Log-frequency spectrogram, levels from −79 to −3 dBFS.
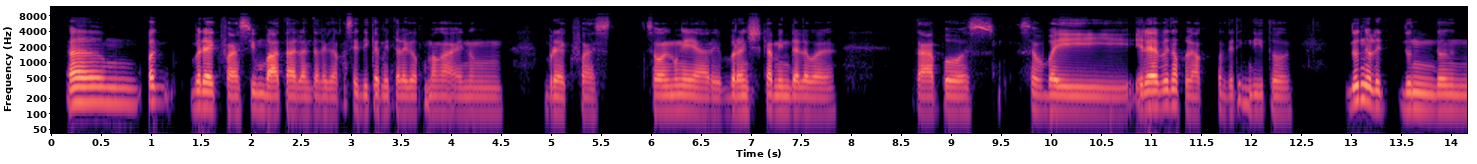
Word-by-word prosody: Um, 165 0 +5
’pag 170 0 +3 0.3
breakfast, 130 -6 +4
’yong 125 -2 -4
bata 110 0 +5
lang 105 -1 -3
talaga 105 -1 -4
kasi 120 - -5
’di 115 - -6
kami 110 -1 -3
talaga 110 0 -1
kumakain 110 -1 -3
ng 105 0 -6 0.6
breakfast. 105 -2 -4 0.3
So, 115 0 +2
ang 115 - 0
mangyayari 110 -3 0
brunch 110 +2 0
kaming 115 -2 0
dalawa, 105 -1 0 0.8
tapos 110 0 0 0.2
sabay 115 -1 +1 0.7
11:00, 135 -4 +4
pagdating 125 +8 -9
dito, 110 -2 -6 0.5
do'n 175 +2 +4
ulit 140 -1 -3
do'n 130 -2 -1
do'n 120 0 +1
115 Hz, 125 wpm, -26 LUFS, 110-130 Hz, 0.8 s, Um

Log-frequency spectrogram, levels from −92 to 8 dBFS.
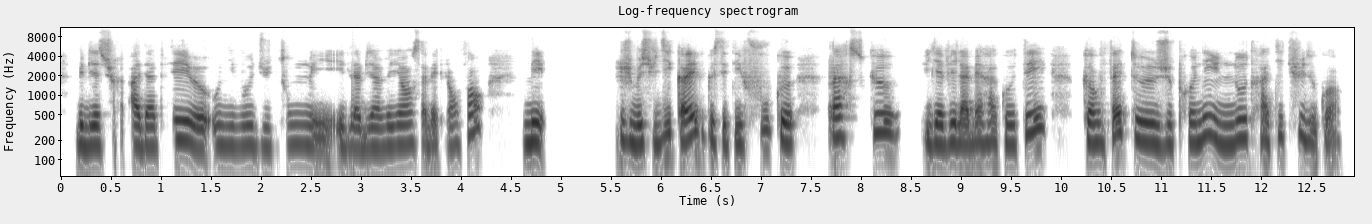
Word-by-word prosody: mais 170 - +3
bien 170 +1 +4
sûr 165 - -10
adapté, 165 +5 +2
heu, 155 -3 +3
au 170 - -3
niveau 165 0 -3
du 160 -1 -9
ton 175 +2 -7
et - - -3
et - - +1
de 160 - -6
la 155 - +2
bienveillance 165 +3 -1
avec - - -4
l'enfant. 175 - -3 0.4
Mais 185 0 +5 0.7
je 190 -3 -1
me 170 - +4
suis 175 0 -4
dit, 130 -6 -1
quand - - +5
même, 240 - +5
que 235 - -2
c'était 170 -1 -2
fou 145 -4 -7
que 180 -3 +5 0.3
parce 225 +1 +1
qu'il 260 -2 0 0.3
y 180 - +2
avait 175 +2 +4
la 85 - +4
mère 90 +1 -1
à 95 - -1
côté, 170 0 +1 0.3
qu'en 185 -1 +3
fait, 170 -1 +1
heu, 190 -3 +5
je 170 +1 -2
prenais 185 +7 0
une 175 -1 0
autre 215 +1 0
attitude, 230 -2 -3
quoi. - - -5
175 Hz, 205 wpm, -23 LUFS, 165-195 Hz, 0.7 s, Mais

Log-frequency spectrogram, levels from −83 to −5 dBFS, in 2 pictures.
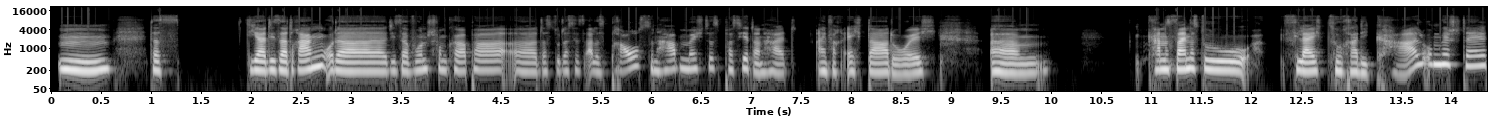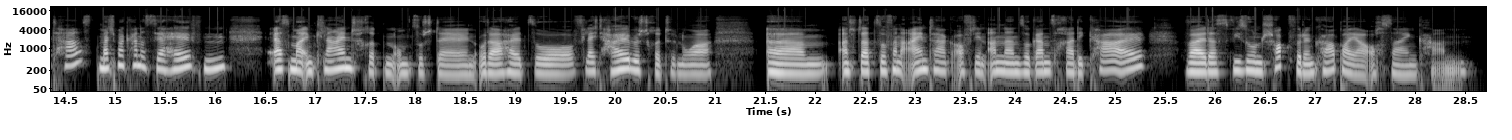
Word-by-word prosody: Mhm. 205 0 +5 0.4
Das 195 -2 -3 0.7
ja, 200 -1 +7
dieser 200 0 +4
Drang 210 +8 +5
oder 185 -2 +4
dieser 185 -1 -4
Wunsch 205 +2 -3
vom 210 -2 -6
Körper, 200 -2 -1
äh, - - -5
dass 180 +1 -11
du 190 - -12
das 185 -1 -10
jetzt 195 -2 -14
alles 175 -1 -5
brauchst 230 +10 -3
und 190 -2 -5
haben 215 +3 -2
möchtest, 225 +2 -6
passiert 215 0 -4
dann 170 +1 -4
halt 160 -2 -5 0.2
einfach 185 -2 -4
echt 180 0 -5
dadurch. 170 0 +1 0.5
Ähm, 165 0 +1 1.0
kann 210 0 +3
es 210 - +1
sein, 215 0 +9
dass 230 -1 +3
du 200 -4 +4
ha - - -15 0.2
vielleicht 185 -1 +3
zu 195 - -1
radikal 170 - -1
umgestellt 310 -3 +1
hast? 310 +6 -3
Manchmal 235 +6 +1
kann 290 +1 -2
es 250 - -8
ja 220 - +1
helfen, 225 +2 -1 0.4
erst 215 -5 +3
mal 200 -2 +5
in 180 +1 0
kleinen 220 +3 +2
Schritten 170 -6 -7
umzustellen 150 -2 -5
oder 165 -1 +1
halt 160 -1 -2
so 155 -1 -2
vielleicht 180 +2 -5
halbe 205 +2 +3
Schritte 160 -4 -9
nur, 150 0 -2 0.6
ähm, 160 -2 +2
anstatt 180 0 0
so 185 - -2
von 195 0 -2
einen 200 +4 +1
Tag 190 -3 -4
auf 170 - -6
den 170 -3 -6
anderen 175 -1 0
so 170 0 -2
ganz 175 +1 -2
radikal, 195 - 0 0.4
weil 175 -1 +6
das 175 0 -2
wie 195 - -1
so 195 +1 -1
'n 185 -1 +1
Schock 255 +7 -2
für 180 - -2
den 160 -1 -1
Körper 185 -1 -2
ja 145 -2 -2
auch - - -8
sein 145 -2 -7
kann. 180 +1 -12
185 Hz, 170 wpm, -24 LUFS, 170-210 Hz, 1.0 s, sein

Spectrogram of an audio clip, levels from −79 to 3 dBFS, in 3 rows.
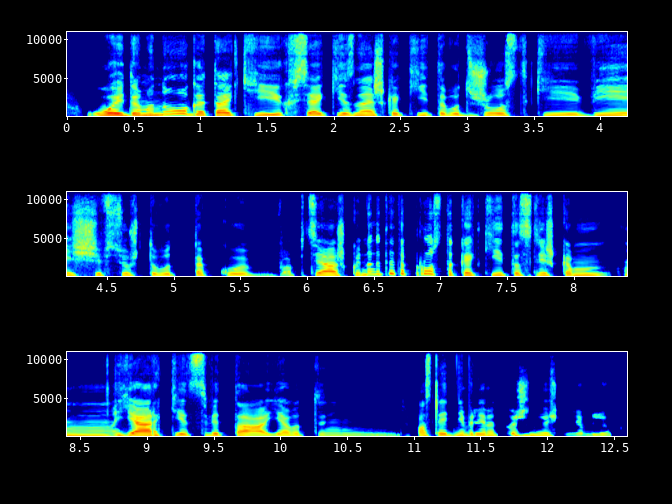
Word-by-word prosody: Ой, 225 +2 +8
да 215 +2 +3
много 305 +6 +2
таких! 215 - +2
Всякие, 215 -2 +1
знаешь, 235 +2 +1
какие-то 205 0 -4
вот 195 -3 -3
жесткие 200 -1 -3
вещи, 230 +2 -2
всё, 220 +3 -6
что 200 0 -7
вот 195 -1 -3
такое 195 -1 -3
в 190 +3 -19
обтяжку 235 +7 0
иногда 330 +7 -2
это 385 -1 -2
просто 365 -4 -1
какие-то 240 -2 -2
слишком, 205 -3 -3
м, 195 -2 -4
яркие 210 -2 +6
цвета. 195 -5 +2
Я 190 +5 -2
вот 185 -1 -8
н 170 +4 -14
последнее 195 -1 -2
время 195 -2 -2
тоже 185 -1 -4
не 170 -2 -5
очень 160 0 -10
люблю. 150 -2 -10
205 Hz, 155 wpm, -23 LUFS, 190-230 Hz, -, Ой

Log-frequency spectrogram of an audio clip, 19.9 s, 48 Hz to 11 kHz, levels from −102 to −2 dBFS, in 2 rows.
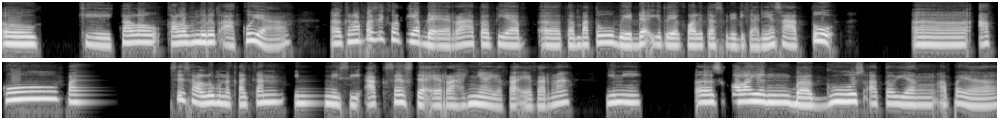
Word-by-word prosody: Oke, 190 -3 0
kalau 225 +1 +2
kalau 205 +1 +3
menurut 230 0 +4
aku 210 +10 +1
ya, 170 -1 -1 0.4
eee, 205 0 0
kenapa 250 +4 +1
sih 305 - -3
kok 280 -1 -1
tiap 230 -4 +1
daerah 175 +2 +1
atau 185 -2 -2
tiap, 175 -1 -2
eee, 170 -1 -1
tempat 170 +1 -2
tuh 220 0 +2
beda 175 +2 +3
gitu 180 -2 -1
ya 165 - +2
kualitas 170 0 -1
pendidikannya? 160 0 -4
1, 195 +7 +1 0.8
eee, 180 -1 0
aku 210 +7 -2 0.6
pasti 230 0 -5 0.7
selalu 215 -3 +2
menekankan 220 +6 -2
ini 205 -1 -2
sih 175 -3 -6
akses 210 +3 -2
daerahnya 170 +1 -1
ya, 155 - -8
Kak, 165 0 -3
ya 155 - -7
karena 170 +7 -2 0.5
gini, 225 0 +2 0.6
eee, 230 +1 +4
sekolah 240 +2 +3
yang 225 -3 +4
bagus 200 +8 +3
atau 200 0 -4
yang 180 -1 -2
apa 210 - -6
ya, 165 -3 -2
195 Hz, 135 wpm, -20 LUFS, 170-225 Hz, 0.8 s, menurut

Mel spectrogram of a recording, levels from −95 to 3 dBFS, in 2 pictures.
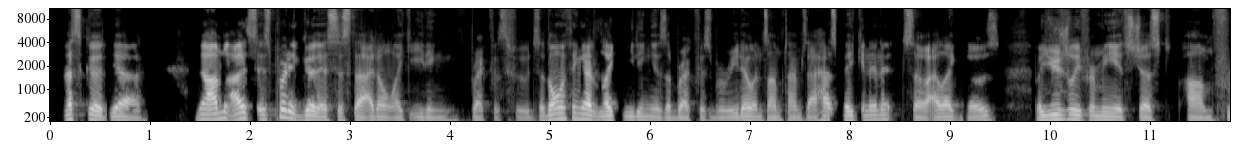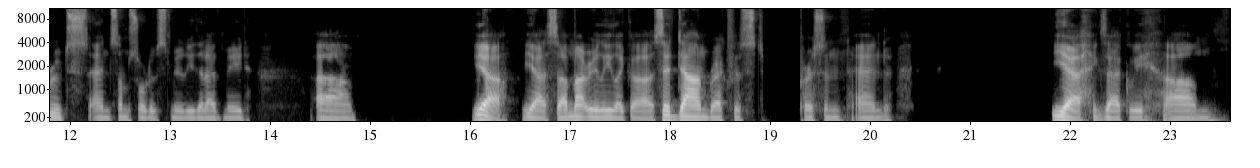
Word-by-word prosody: That's 145 0 +3
good, 130 -8 +3
yeah. 110 -4 +1 0.6
No, 150 0 +6
I'm 155 +3 +8
I 165 - +6
it's 145 -5 0
pretty 190 +1 +4
good, 130 0 +4
it's 110 -1 0
just 120 -3 -4
that 115 -2 +2
I 110 - 0
don't 110 -2 -3
like 105 -3 -7
eating 105 0 -9
breakfast 100 -2 -9
food, 95 -1 -12
so 115 - -5
the 140 +4 +5
only 165 +1 +5
thing 165 -3 0
I 145 - +11
like 125 0 +2
eating 115 -1 -4
is 110 -1 -6
a 105 - -3
breakfast 105 0 -6
burrito, 105 +4 -1
and 110 - -5
sometimes 105 -1 -5
that 105 0 -3
has 125 -2 0
bacon 125 +1 -1
in 135 +2 -1
it. 145 - -5
So, 105 -2 -3
I 95 - -1
like 110 -2 +1
those, 115 +7 -3 0.3
but 125 - +1
usually, 140 +1 +3
for 130 -2 -4
me, 120 -2 0
it's 105 - -2
just, 105 -1 -3
um, 100 -2 -2
fruits 110 -1 -3
and 100 -1 -7
some 105 0 -4
sort 105 -1 -6
of 95 - -7
smoothie 100 0 -7
that 100 - -5
I've 100 -1 -6
made. 100 +1 -8 0.7
Um 95 -1 -3 1.2
Yeah, 95 +4 +6
yeah, 105 -3 +1
so 105 +3 -1
I'm 105 - +2
not 110 -2 +3
really, 105 -1 +2
like, 100 -1 -3
a 95 0 -1
sit-down 115 -1 +5
breakfast 105 -1 -5 0.3
person, 105 -1 -7
and 100 +2 -7 1.6
Yeah, 110 -7 +7
exactly, 100 0 -3
um 95 +2 -3
105 Hz, 185 wpm, -26 LUFS, 100-120 Hz, 1.6 s, I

